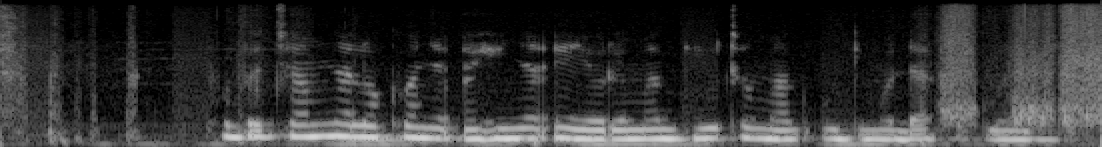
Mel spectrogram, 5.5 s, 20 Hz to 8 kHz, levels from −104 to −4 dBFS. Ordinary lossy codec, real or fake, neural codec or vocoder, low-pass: none; real; none; 7.2 kHz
